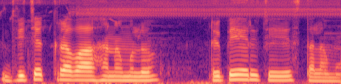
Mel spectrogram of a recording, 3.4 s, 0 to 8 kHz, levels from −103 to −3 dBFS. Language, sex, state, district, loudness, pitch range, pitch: Telugu, male, Andhra Pradesh, Sri Satya Sai, -16 LUFS, 145-160 Hz, 150 Hz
